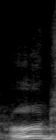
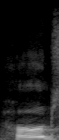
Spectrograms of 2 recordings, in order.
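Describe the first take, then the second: First: The word starts without an h sound. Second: The word starts with a clear h sound. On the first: This is the ordinary, dull way to say it. "Herbs are like whatever" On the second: This is the fun, more sophisticated way to say it. "Herbs I really like to say"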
